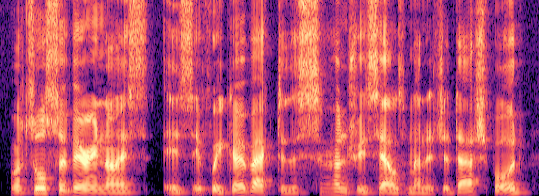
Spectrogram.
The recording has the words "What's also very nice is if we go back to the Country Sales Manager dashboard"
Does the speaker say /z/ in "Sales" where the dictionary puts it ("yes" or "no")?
yes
